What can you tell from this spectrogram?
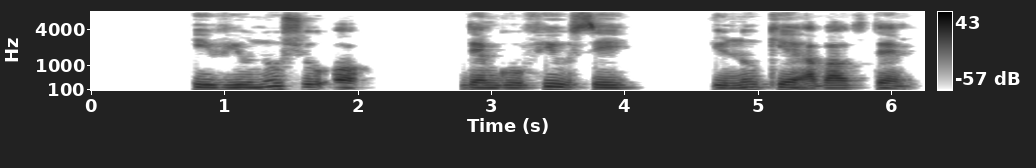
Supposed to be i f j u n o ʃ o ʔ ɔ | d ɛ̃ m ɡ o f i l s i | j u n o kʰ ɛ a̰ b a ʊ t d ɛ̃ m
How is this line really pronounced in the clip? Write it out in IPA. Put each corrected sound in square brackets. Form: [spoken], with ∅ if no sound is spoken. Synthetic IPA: i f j u n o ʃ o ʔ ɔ | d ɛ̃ m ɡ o f i l s [e] | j u n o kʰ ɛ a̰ b a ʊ t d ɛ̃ m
